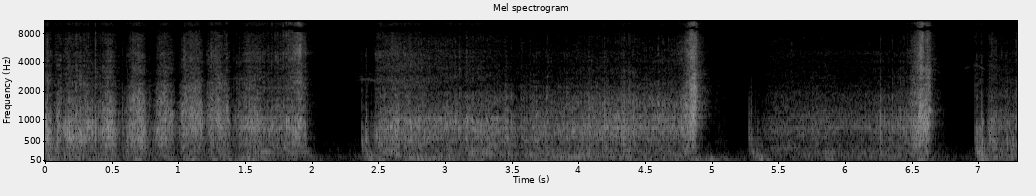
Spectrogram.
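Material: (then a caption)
Canvas. Fingertips rub and scratch the paint of a stretched, painted oil-painting canvas while a metal ring is worn on the hand. A dry, papery scraping in the mid range, with quick strokes at first, gives way to longer continuous rubs broken by short silences. Two sharp, bright ticks stand out near the ends of the rubs.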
